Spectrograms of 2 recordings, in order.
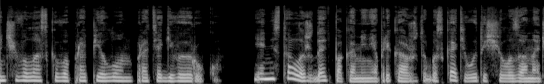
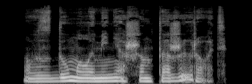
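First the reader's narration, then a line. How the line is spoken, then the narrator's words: Hissing. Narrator (Russian): прошипел Валет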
